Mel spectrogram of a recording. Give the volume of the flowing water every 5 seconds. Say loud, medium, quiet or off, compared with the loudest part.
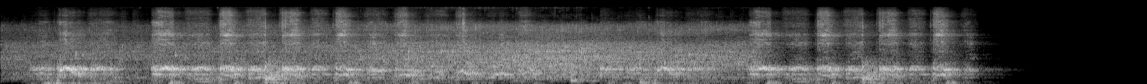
medium, loud, off.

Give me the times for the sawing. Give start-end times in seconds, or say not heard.
0.3-9.8.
